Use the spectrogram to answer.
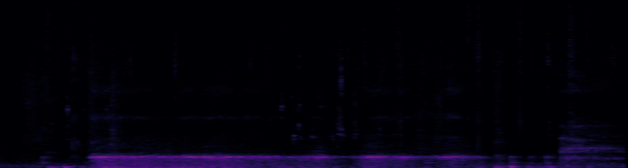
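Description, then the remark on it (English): Rapid, dense tapping on a hollow rubber dog ball with holes, producing a steady, ringing mid-pitched hum over a soft, squishy patter for about four seconds, with no talking. “So it's a dog ball, but it's a clean. And I found that I can tap on it and it makes funky sounds.”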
